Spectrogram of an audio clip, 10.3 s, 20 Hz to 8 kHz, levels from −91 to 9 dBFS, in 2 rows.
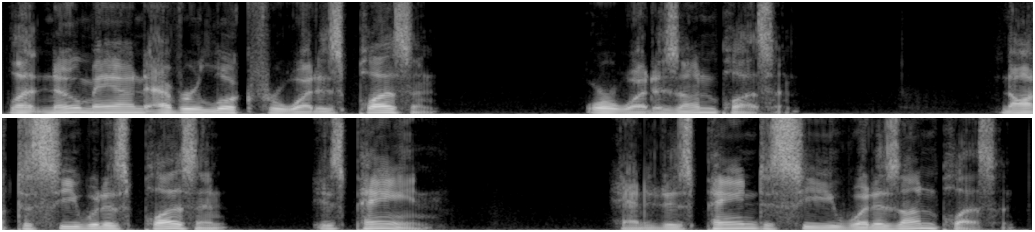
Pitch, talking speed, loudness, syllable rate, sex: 120 Hz, 175 wpm, -18 LUFS, 5.1 syllables/s, male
